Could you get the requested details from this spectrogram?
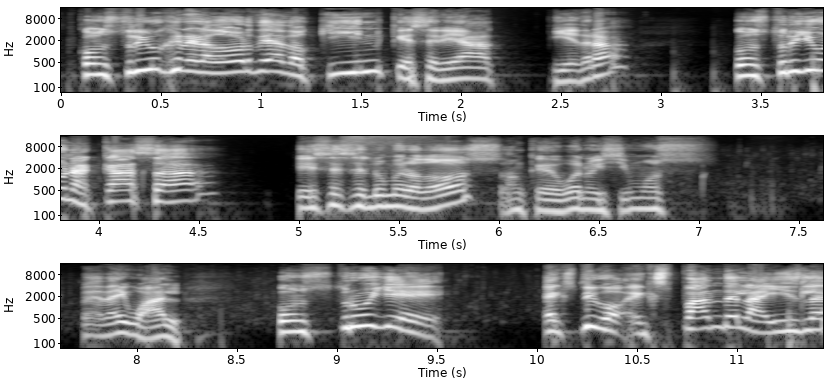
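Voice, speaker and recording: A young man giving chatty, excitable gameplay commentary to his viewers. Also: sits high, no room sound. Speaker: gaming youtuber.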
